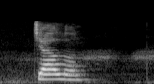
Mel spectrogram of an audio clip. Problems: constant background noise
